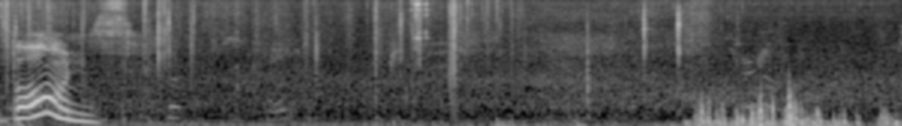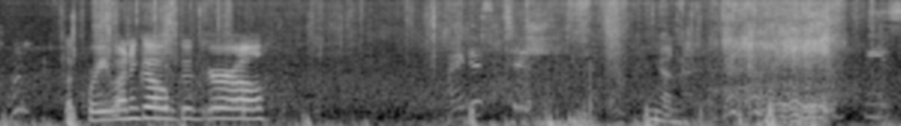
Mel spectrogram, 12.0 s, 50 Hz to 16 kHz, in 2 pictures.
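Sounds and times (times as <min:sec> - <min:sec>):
hooves thudding on dirt: 0:00.0 - 0:04.7.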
